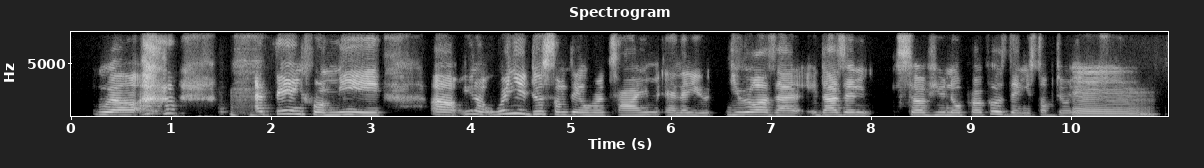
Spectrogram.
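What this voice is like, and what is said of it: French-influenced accent, milder than before. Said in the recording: “my country, we speak French. And so my accent, I still have accent today, but I think it's less stronger than when I just came in the US”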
